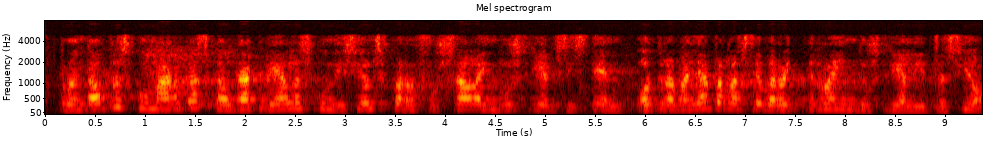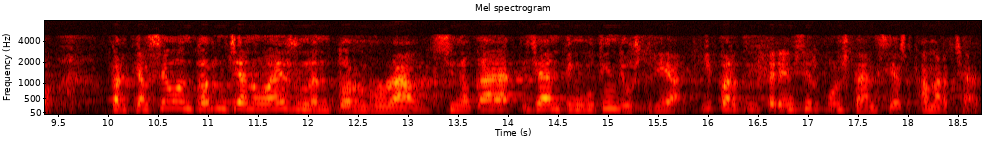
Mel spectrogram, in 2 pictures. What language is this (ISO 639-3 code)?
cat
